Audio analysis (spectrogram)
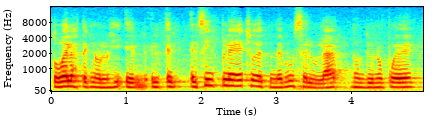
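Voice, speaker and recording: An older woman answering interview questions with eager enthusiasm. Her voice has a warm, mellow tone, and she trips over repeated words as she searches for what to say next. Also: mid-range voice, steady tone, moderate pace. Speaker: guest scientist. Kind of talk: podcast interview.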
